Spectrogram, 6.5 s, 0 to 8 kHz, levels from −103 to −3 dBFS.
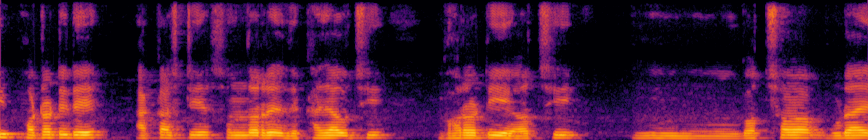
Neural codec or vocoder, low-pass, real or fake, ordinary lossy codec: none; none; real; none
